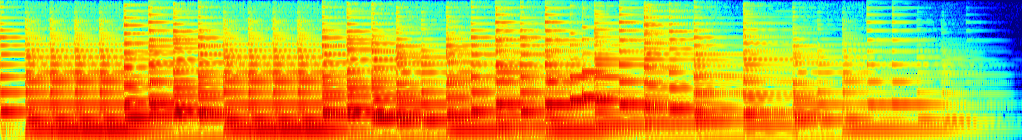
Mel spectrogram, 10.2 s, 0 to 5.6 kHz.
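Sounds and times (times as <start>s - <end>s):
viola playing a march: 1.1s - 8.1s.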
